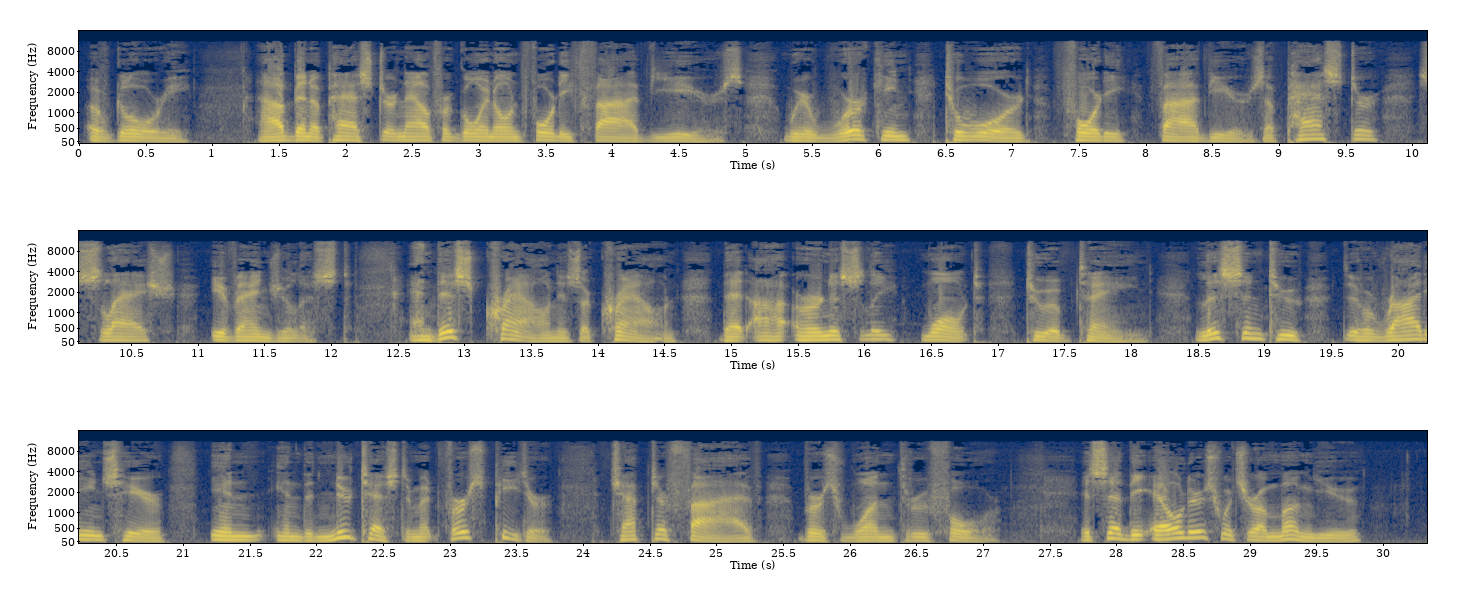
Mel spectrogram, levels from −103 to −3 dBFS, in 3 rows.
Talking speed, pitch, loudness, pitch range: 115 wpm, 110 Hz, -21 LUFS, 95-125 Hz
